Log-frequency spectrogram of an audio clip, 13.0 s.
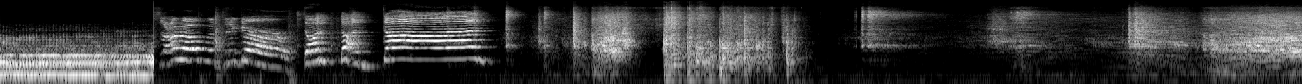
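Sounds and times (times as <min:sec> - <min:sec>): child shouting: 0:03.4 - 0:05.0.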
